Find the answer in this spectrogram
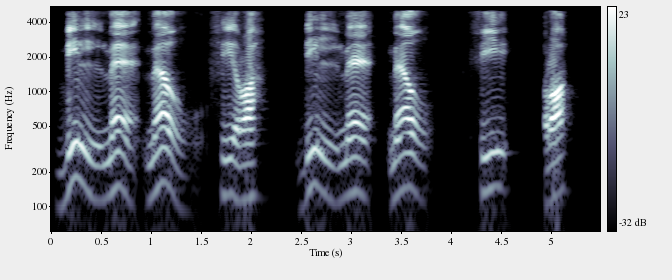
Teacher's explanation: ميم مرققة، غين مفخمة، فاء مرققة، راء مفخمة، هاء مرققة · Term: مرقق لمفخم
